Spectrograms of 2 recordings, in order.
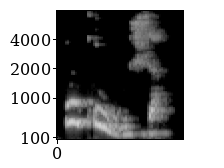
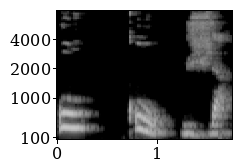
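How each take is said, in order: First: Said in the usual way. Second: Ukudla slowly and carefully; slow model word. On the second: Shown as a demonstration. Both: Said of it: "Now you try".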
